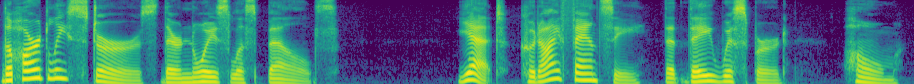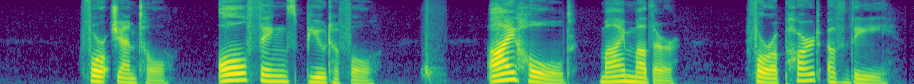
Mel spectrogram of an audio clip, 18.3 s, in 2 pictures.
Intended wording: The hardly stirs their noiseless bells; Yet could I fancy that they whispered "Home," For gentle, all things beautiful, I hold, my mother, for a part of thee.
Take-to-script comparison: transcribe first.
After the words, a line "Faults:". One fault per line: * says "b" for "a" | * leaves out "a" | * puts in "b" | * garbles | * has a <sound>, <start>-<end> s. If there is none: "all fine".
The hardly stirs their noiseless bells; Yet could I fancy that they whispered "Home," For gentle, all things beautiful, I hold, my mother, for a part of thee.
Faults:
* has a whoosh, 13.4-13.6 s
